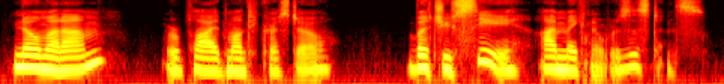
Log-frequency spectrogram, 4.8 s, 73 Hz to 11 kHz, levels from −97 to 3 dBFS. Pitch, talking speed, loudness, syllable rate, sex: 190 Hz, 150 wpm, -20 LUFS, 5.4 syllables/s, female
